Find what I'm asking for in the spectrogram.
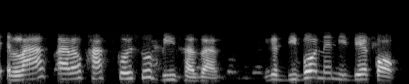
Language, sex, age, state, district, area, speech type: Assamese, female, 18-30, Assam, Kamrup Metropolitan, urban, conversation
